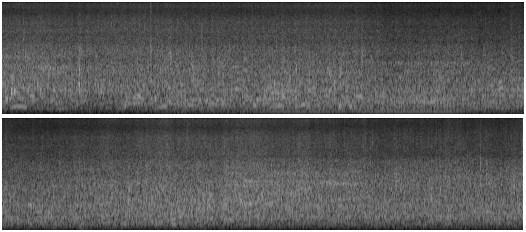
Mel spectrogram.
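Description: Steady rush of water pouring from a wall outlet into an elephant pool, with splashing from young Asian elephants wading in the water.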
